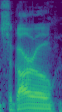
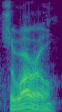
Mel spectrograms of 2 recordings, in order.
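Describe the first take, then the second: First: The word starts with 'sig' and has no 'w'. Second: The word starts with 'sah' and has a 'w'. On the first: The speaker calls it wrong. "I pronounced it cigaro" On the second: The speaker calls it right. "he says it's saguaro"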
